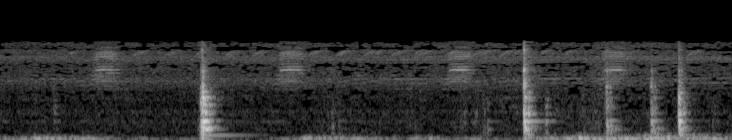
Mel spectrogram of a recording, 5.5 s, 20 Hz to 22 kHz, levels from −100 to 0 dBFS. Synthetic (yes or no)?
no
